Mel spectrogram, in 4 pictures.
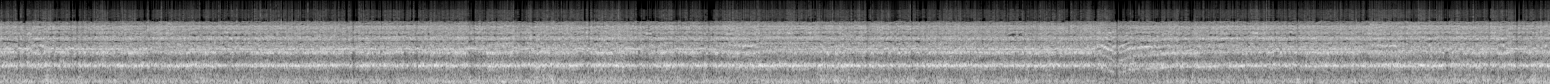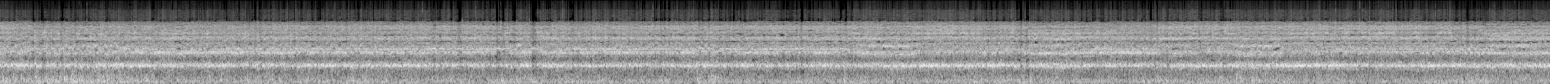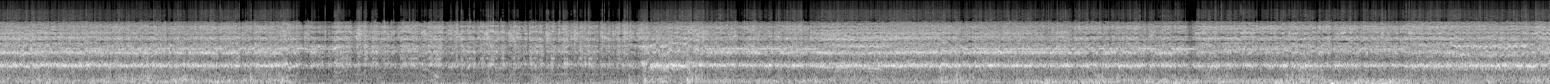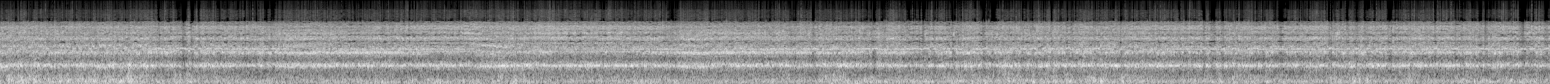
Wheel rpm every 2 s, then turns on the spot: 230, 230, 230, 230, 230, 210, 230, 230, 230, 230, 230, 230, 220, 230, 230, 230, 230, 320, 300, 230, 230, 230, 230, 220, 230, 230, 230, 230, 230, 230, 230.
none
